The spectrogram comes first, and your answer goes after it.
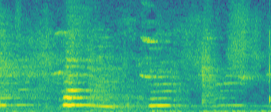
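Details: Jack Russell Terrier whimpering during a cold spell as dogs are kept outdoors in snow-like chill. A high, drawn-out whine rises briefly then slides downward, followed by a second steady whine, over low rumbling background noise.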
